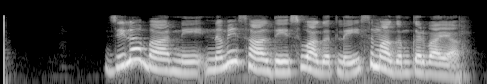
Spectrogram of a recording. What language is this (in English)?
Punjabi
